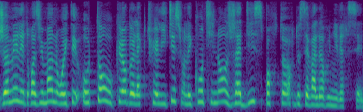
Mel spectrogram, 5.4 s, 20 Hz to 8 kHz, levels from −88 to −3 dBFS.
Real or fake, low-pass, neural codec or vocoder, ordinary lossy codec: fake; none; codec, 16 kHz, 1 kbps, X-Codec, WavLM features, trained on Multilingual LibriSpeech; none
